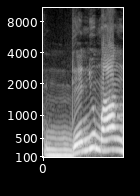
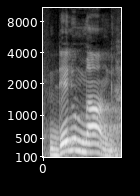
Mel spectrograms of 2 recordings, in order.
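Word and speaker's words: denouement: भी आपको आता है डी ई एन ओ यू ई एम ई एन टी इसको आप डेन मांग पढ़ेंगे क्या पढ़ेंगे डेन मांग और यह एक यूएस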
